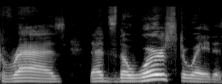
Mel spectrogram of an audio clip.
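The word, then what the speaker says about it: Ra's: arabic according to him it's supposed to be pronounced like rhetts uh but it's a comic book and in reality we can say it however the we want i say it like raz don't say it like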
